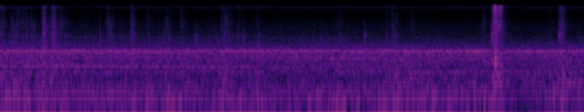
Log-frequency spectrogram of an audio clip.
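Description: Constant thin whine sitting above the low engine rumble, not changing pitch; source of the high hum not yet found.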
